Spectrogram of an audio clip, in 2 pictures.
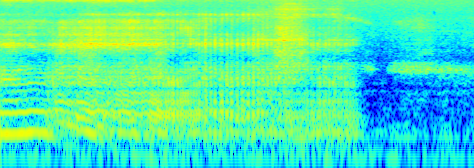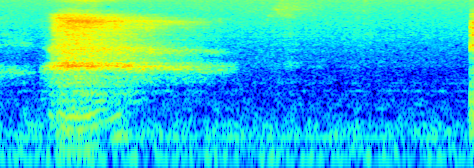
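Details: Snoring: a long, rough, rattling snore, a pause, then a shorter snort-like snore with a whistling edge.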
